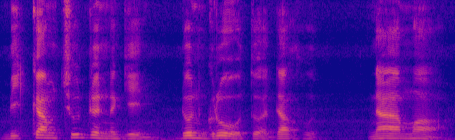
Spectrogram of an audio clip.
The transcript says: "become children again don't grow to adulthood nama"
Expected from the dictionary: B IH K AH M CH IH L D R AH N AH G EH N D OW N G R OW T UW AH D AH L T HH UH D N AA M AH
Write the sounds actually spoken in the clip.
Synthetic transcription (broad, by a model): B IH K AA M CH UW D AH N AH G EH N D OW N G R OW T UW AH D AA T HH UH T N AA M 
